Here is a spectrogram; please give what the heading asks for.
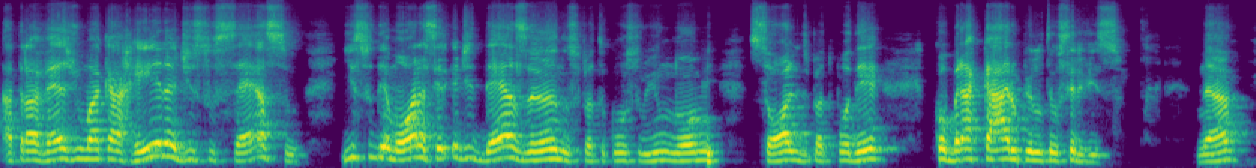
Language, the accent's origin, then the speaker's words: Portuguese; Porto Alegre, Rio Grande do Sul, Brazil; eu sou eu sou daqui de Porto Alegre, do Rio Grande do Sul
